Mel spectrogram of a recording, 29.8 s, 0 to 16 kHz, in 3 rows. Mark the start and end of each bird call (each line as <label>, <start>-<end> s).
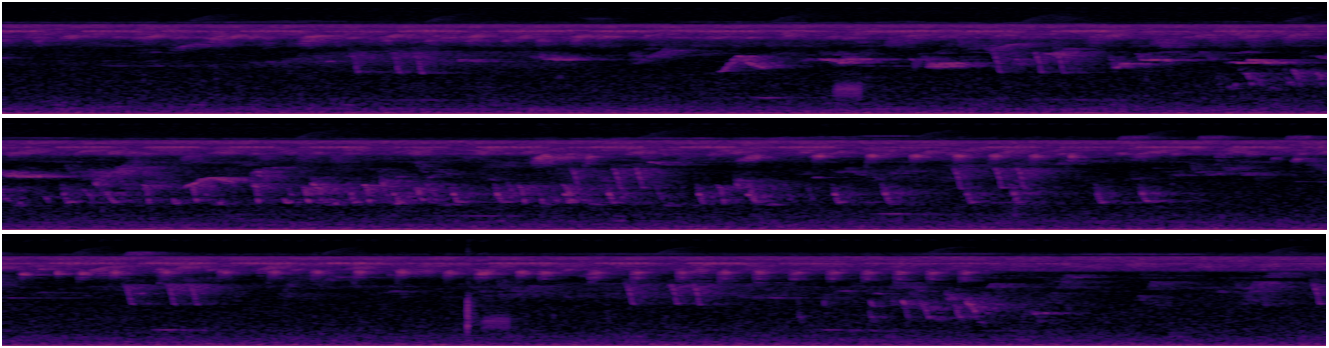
Black-billed Thrush (Turdus ignobilis), 0.0-16.8 s
Buff-throated Saltator (Saltator maximus), 0.0-29.8 s
Plain-winged Antshrike (Thamnophilus schistaceus), 0.3-2.5 s
Plumbeous Antbird (Myrmelastes hyperythrus), 1.9-4.3 s
Buff-breasted Wren (Cantorchilus leucotis), 1.9-29.8 s
Thrush-like Wren (Campylorhynchus turdinus), 9.1-16.2 s
Thrush-like Wren (Campylorhynchus turdinus), 17.9-18.7 s
Thrush-like Wren (Campylorhynchus turdinus), 26.3-27.5 s
unidentified bird, 27.6-28.2 s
